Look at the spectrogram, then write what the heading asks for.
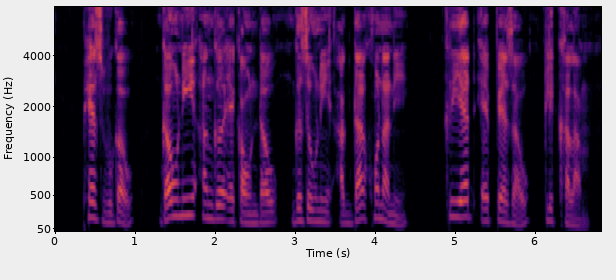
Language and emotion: Bodo, neutral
